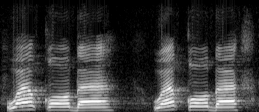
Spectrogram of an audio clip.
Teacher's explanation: dari bibir kan merapatkan kedua bibir selesai itu huruf ba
